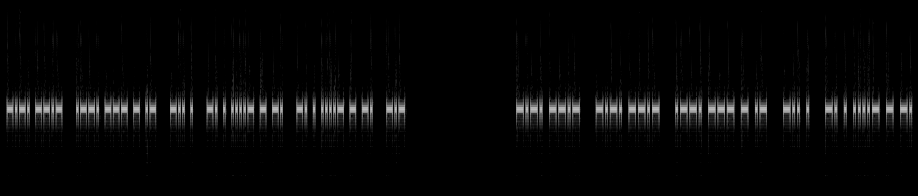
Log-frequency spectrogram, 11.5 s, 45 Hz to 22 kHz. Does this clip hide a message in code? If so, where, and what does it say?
Yes: Morse code from 0.1 to 11.4 s, heard as a keyed tone, about 46 wpm, 700 Hz. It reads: CQ POTA DE NE4TN NE4TN K CQ CQ POTA DE NE4TN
